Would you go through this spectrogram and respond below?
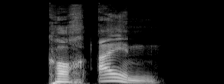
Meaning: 1. singular imperative of einkochen 2. first-person singular present of einkochen
- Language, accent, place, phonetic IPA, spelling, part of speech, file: German, Germany, Berlin, [ˌkɔx ˈaɪ̯n], koch ein, verb, De-koch ein.ogg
